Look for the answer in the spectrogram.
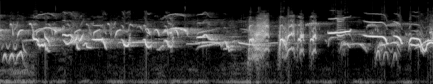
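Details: Oriental magpie-robin in a singing contest simulation, a fiery 'konslet' fighting-style song used to provoke caged birds: dense, rapid whistled and buzzy phrases with sharp slurred notes, layered and overlapping, with a faint low hum behind.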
